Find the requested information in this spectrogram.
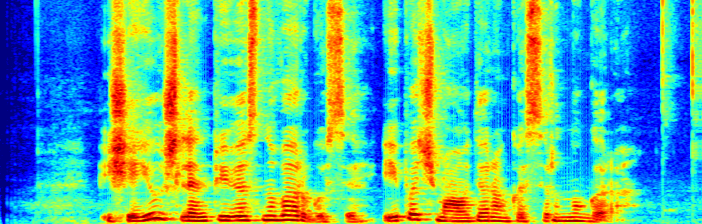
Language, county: Lithuanian, Vilnius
